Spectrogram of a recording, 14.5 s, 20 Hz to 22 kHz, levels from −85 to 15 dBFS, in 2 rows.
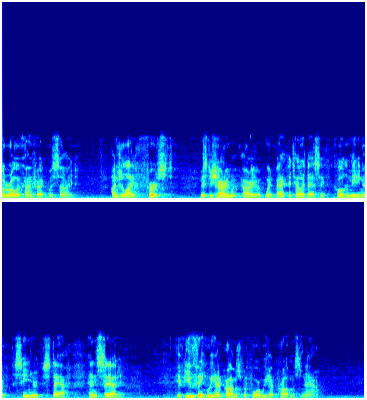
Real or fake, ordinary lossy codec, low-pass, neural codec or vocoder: fake; Opus, 32 kbps; 7.2 kHz; codec, 16 kHz, 16 kbps, FunCodec, trained on Chinese and English, 50 frames a second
